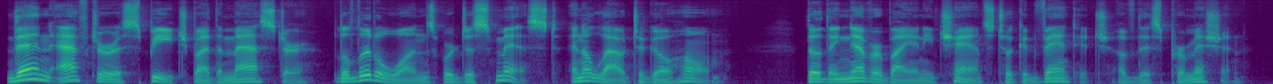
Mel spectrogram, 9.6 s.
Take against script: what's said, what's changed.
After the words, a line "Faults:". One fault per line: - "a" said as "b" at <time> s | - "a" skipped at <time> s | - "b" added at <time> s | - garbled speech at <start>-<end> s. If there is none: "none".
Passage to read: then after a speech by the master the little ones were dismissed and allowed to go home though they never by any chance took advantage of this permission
then after a speech by the master the little ones were dismissed and allowed to go home though they never by any chance took advantage of this permission
Faults:
none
